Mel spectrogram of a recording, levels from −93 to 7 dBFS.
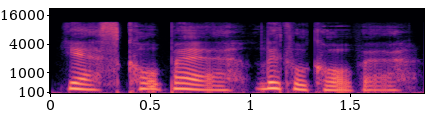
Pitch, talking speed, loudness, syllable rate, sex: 220 Hz, 130 wpm, -18 LUFS, 4.4 syllables/s, female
